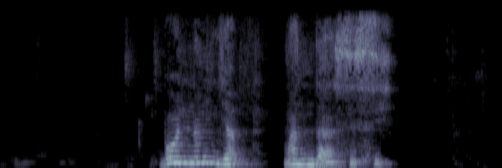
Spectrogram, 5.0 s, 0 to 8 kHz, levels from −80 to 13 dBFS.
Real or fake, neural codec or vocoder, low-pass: real; none; 7.2 kHz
